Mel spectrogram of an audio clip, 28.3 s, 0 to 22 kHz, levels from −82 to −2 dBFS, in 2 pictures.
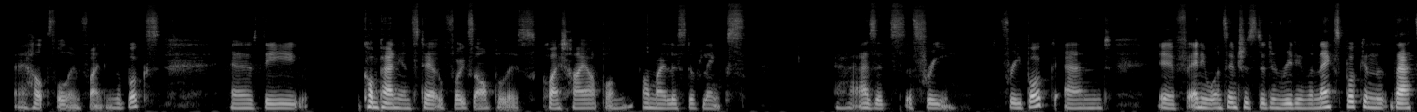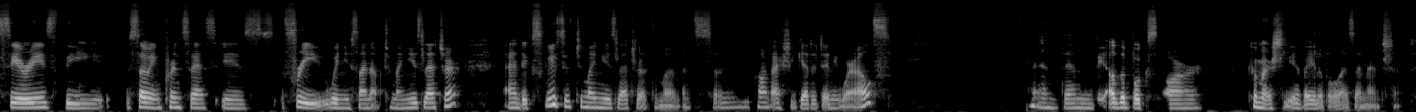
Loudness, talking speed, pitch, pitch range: -34 LUFS, 165 wpm, 160 Hz, 150-175 Hz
